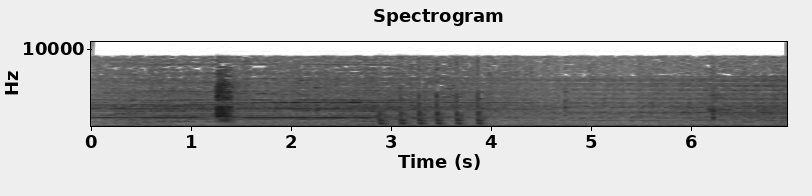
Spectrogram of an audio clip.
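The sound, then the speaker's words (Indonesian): A quick series of about six sharp knocks on a wooden bedroom door at midnight, evenly spaced, over a steady low background hum with no voices. “Siapa nih yang tengah malam gini ngetuk pintu kamar?”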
